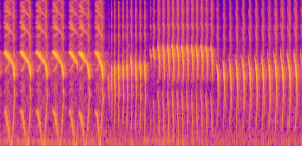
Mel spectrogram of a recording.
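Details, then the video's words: Short burst of panda canary song: a run of quick downward-slurred whistles, then a buzzy mid-pitched roll, a higher sustained trill and a steady pulsing trill at about ten notes per second. "Suara Kicau Kenari PANDA Gacor Ngerol Nembak Panjang"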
